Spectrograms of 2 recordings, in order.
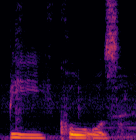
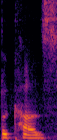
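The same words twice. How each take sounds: First: It is sounded out by its letters. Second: It is said the usual, everyday way. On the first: The speaker calls it wrong. "It would be because" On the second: The speaker calls it right. "that's a common exception word"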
